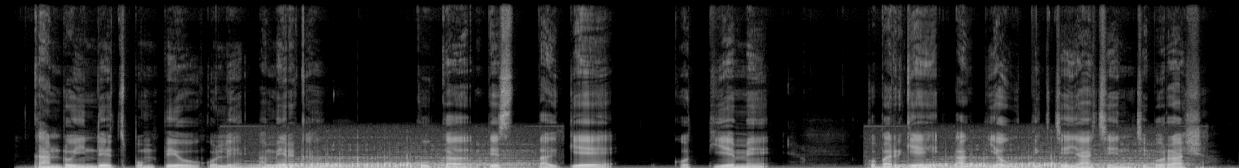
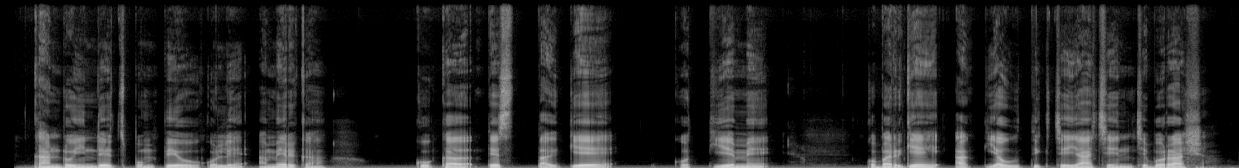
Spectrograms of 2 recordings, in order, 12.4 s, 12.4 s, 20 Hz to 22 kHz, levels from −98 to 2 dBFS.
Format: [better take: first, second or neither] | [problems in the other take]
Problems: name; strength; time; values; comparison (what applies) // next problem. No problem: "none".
second | background sound (Animal); as loud as the speech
